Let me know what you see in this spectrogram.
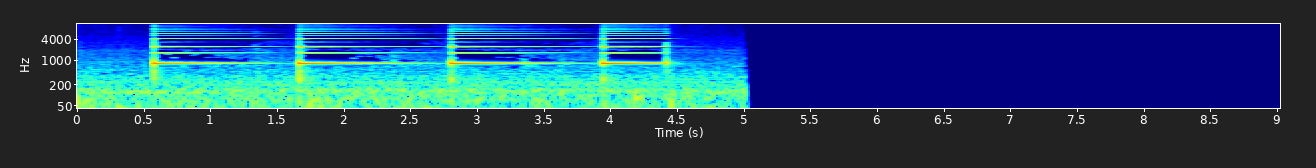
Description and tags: recording of a school bell
bell, school, school-bell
